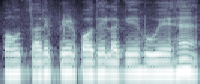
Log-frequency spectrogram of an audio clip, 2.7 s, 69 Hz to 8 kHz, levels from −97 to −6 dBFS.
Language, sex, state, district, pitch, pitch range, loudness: Hindi, male, Jharkhand, Ranchi, 125 Hz, 125-130 Hz, -14 LUFS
